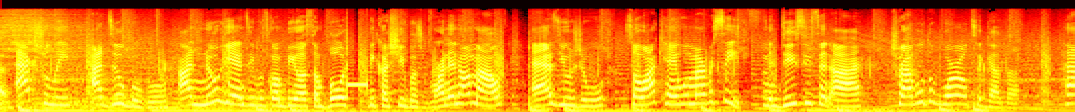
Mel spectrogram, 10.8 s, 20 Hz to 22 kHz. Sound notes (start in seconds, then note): 3.4 beep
